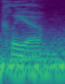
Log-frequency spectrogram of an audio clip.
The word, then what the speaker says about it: Clio: I live in a town called Clio, and it's spelled like this, but everybody always calls it Cleo.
